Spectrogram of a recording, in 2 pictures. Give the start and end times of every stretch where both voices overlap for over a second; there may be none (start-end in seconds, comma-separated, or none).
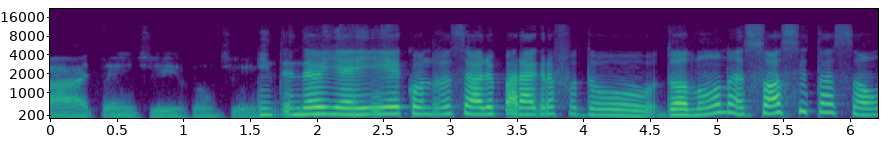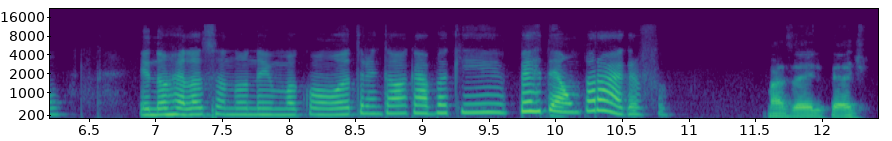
none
